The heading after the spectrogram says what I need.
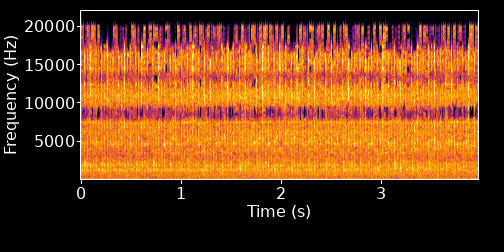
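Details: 2017 Ram 6.7 Cummins diesel idling after crankcase (CCV) filter replacement, checked for leaks: steady clatter with even combustion and no misses, knocks or hissing leaks; running healthy.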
